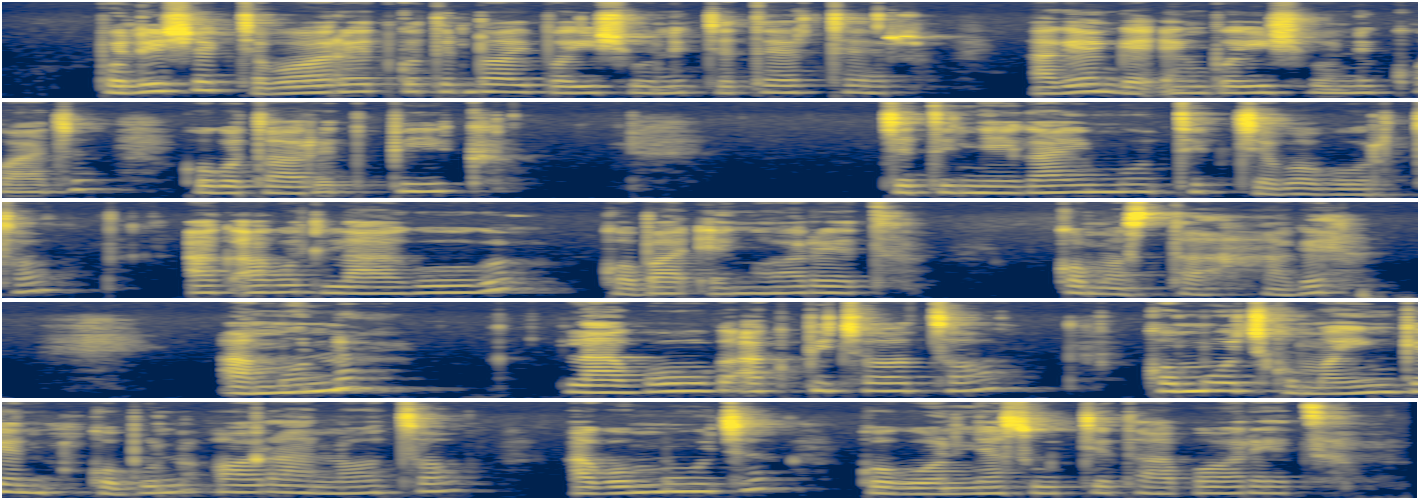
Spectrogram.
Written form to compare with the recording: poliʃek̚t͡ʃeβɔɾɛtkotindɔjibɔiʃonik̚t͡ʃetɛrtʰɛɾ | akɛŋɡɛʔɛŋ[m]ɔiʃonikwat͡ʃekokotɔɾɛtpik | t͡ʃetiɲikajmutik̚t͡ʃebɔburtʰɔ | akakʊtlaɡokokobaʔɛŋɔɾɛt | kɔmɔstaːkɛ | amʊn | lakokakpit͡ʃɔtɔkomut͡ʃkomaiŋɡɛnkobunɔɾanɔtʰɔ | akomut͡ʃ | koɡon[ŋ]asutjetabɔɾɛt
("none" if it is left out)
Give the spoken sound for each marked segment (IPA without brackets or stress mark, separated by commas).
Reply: b, ɲ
